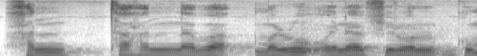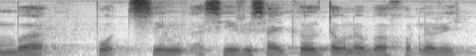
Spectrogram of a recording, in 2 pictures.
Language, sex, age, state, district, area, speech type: Manipuri, male, 45-60, Manipur, Chandel, rural, read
